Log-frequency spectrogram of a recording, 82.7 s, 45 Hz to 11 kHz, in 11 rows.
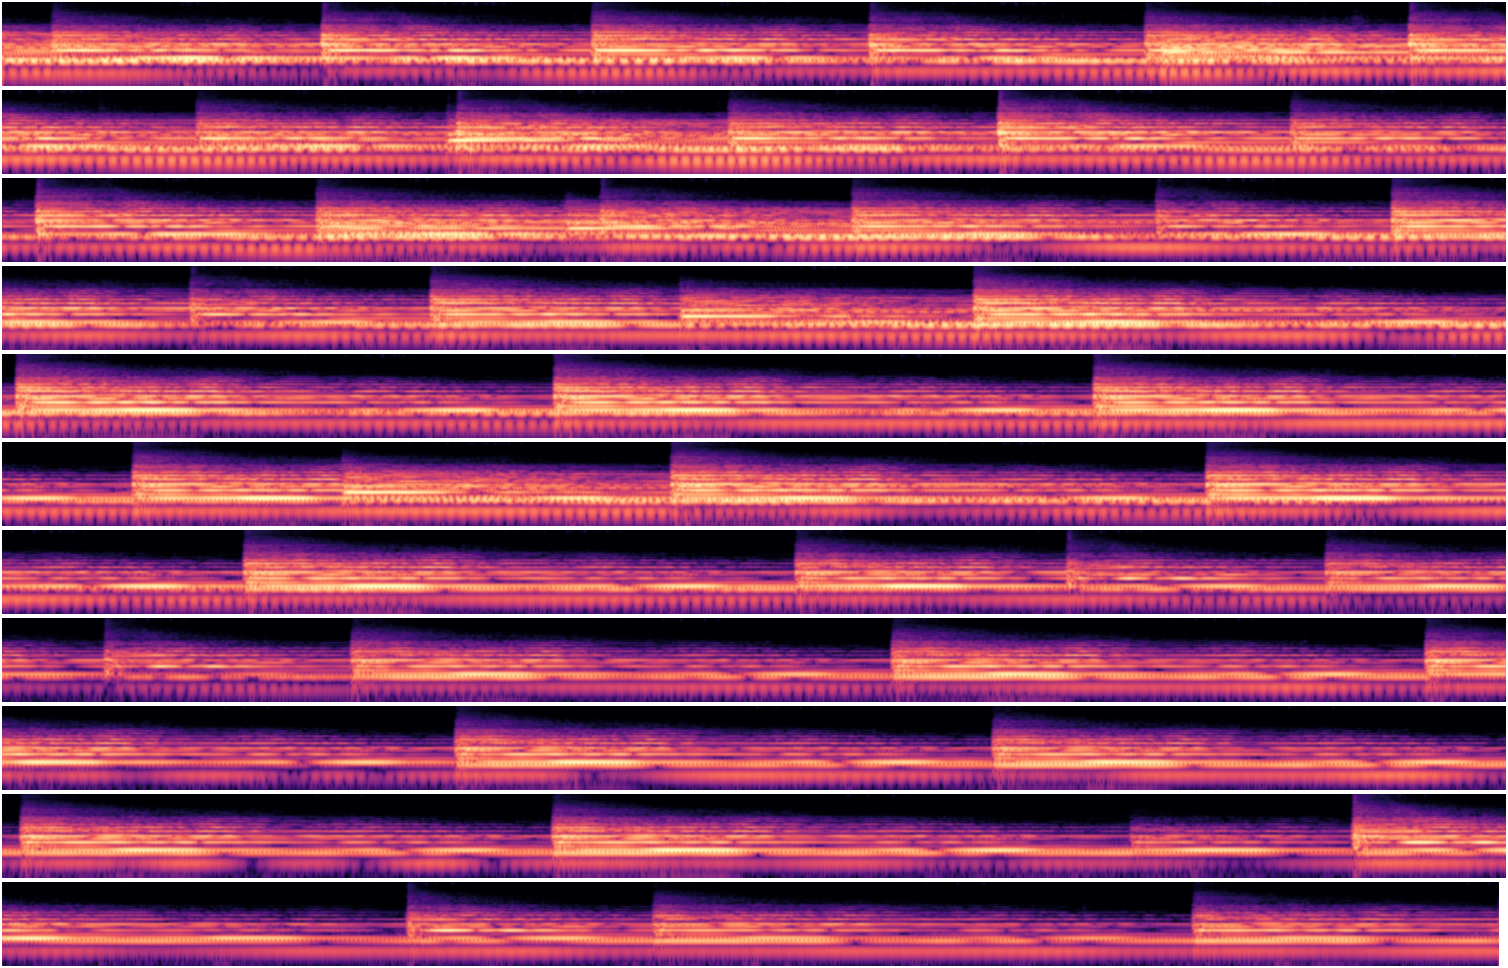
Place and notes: {
  "title": "Amiens, France - Amiens cathedral bells",
  "date": "2011-04-11 11:00:00",
  "description": "Archive recording of the two beautiful bells of the Amiens cathedral. Recorded into the tower, with an small Edirol R07. It's quite old. The bells are 4,5 and 3,6 tons.",
  "latitude": "49.89",
  "longitude": "2.30",
  "altitude": "35",
  "timezone": "Europe/Paris"
}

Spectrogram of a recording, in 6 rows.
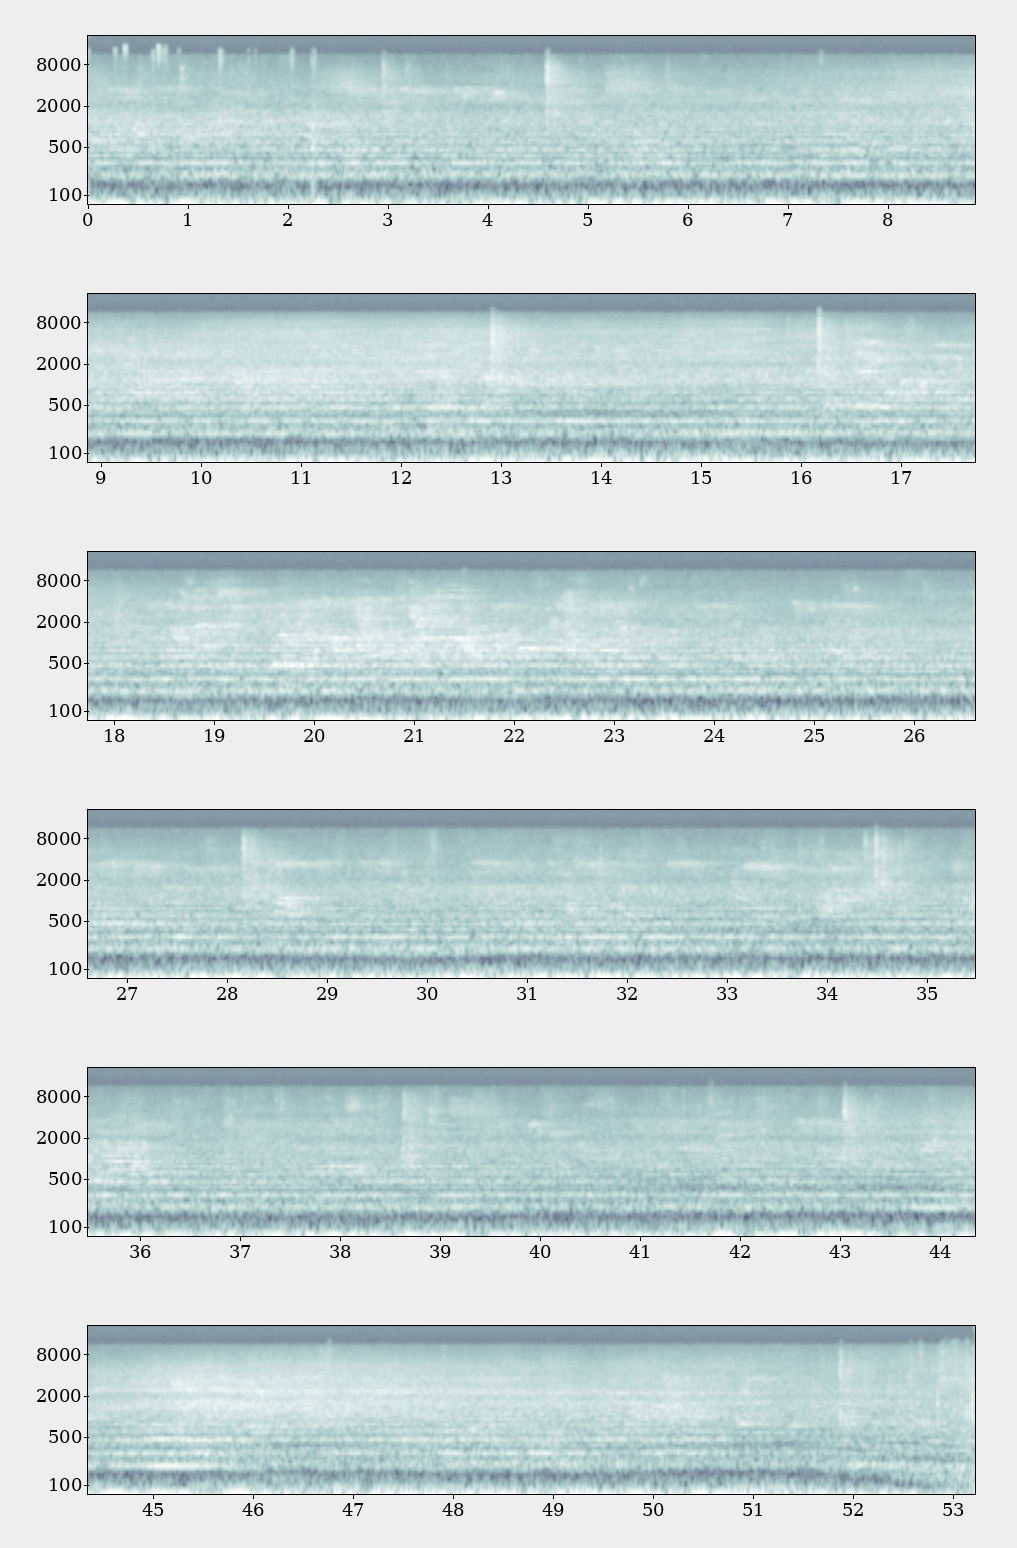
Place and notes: {
  "title": "112台灣台北市北投區學園路1號 - 台北藝術大學 鐘樓 TNUA Big Bell",
  "date": "2012-10-18 15:36:00",
  "description": "大鐘, Big Bell",
  "latitude": "25.13",
  "longitude": "121.47",
  "altitude": "89",
  "timezone": "Asia/Taipei"
}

